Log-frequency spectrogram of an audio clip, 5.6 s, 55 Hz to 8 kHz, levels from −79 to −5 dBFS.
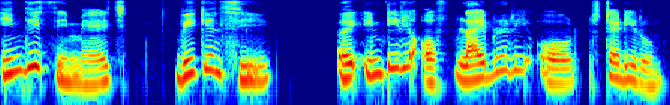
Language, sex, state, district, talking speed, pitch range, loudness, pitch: English, male, Karnataka, Bangalore, 130 wpm, 170-265 Hz, -19 LUFS, 200 Hz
